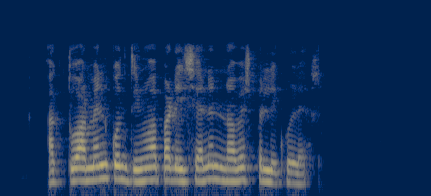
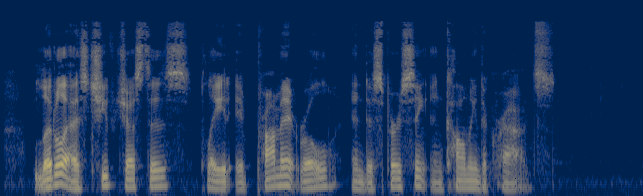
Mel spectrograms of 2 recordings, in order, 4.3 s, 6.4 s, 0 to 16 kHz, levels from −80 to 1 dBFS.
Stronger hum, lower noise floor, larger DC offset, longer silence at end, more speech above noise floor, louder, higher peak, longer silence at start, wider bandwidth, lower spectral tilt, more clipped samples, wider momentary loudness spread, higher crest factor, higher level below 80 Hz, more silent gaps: neither; first, -84 dBFS vs -70 dBFS; neither; first, 1.15 s vs 0.9 s; first, 57 dB vs 40 dB; first, -28 LUFS vs -31 LUFS; about the same, -10 dBFS vs -10 dBFS; about the same, 0.45 s vs 0.35 s; second, 7.8 kHz vs 11.5 kHz; about the same, -5 dB/octave vs -4 dB/octave; neither; about the same, 12 LU vs 13 LU; about the same, 18 dB vs 22 dB; second, -70 dBFS vs -56 dBFS; neither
